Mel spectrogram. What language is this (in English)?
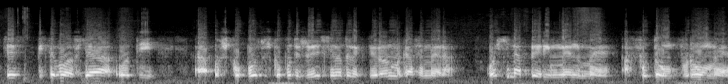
Greek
